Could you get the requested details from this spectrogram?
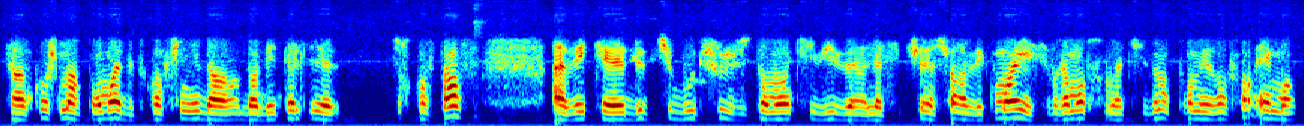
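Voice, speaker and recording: A woman calling in over a phone line, a mother telling her situation in a halting, distressed way with many fillers. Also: mid-range voice, fairly even intonation, dry recording. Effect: heard over a phone line. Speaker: caller. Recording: tinny phone line from far off.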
